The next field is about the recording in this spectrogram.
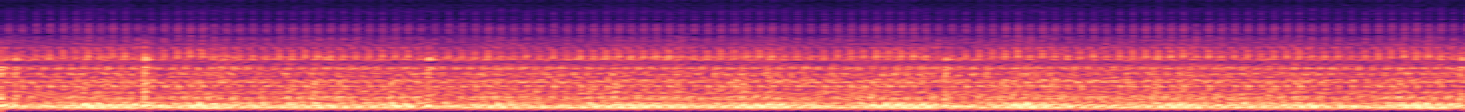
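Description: Fast, hard knocking runs through the small engine's buzz at running speed, the telltale of a worn connecting rod.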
